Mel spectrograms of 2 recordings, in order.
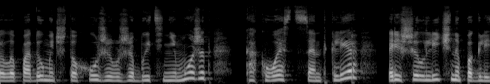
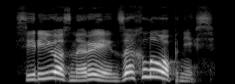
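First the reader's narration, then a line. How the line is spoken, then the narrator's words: Barked shout. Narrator (Russian): гаркнул Истон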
